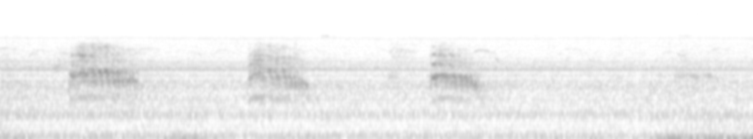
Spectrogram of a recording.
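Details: In New Zealand, a royal albatross chick receiving food from its father during a weighing gives four short, wavering nasal calls spaced about a second or two apart, with a continuous windy rumble beneath.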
